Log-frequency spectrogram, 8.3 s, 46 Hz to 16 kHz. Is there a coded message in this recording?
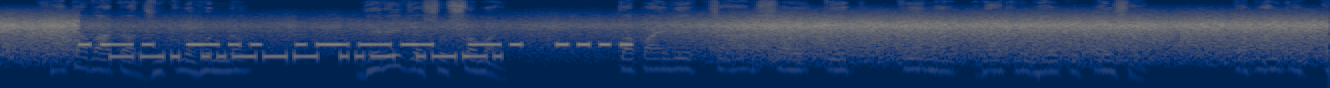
Yes: Morse code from 0.4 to 4.0 s, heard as two keyed tones, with speech in Nepali. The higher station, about 18 wpm, 840 Hz: RDJNH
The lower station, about 25 wpm, 380 Hz: G2UP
